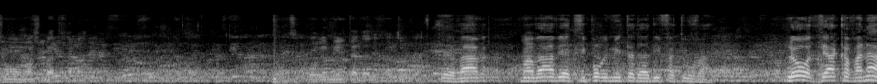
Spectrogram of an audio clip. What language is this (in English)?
Hebrew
